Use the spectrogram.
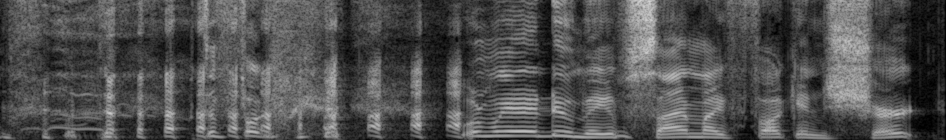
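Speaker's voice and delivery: high-pitched, laughing mock outrage; exasperated son cracking up, voice climbing high; laughing exasperation. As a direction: protest incredulously through laughter. Mock outrage at dad's autograph request.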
